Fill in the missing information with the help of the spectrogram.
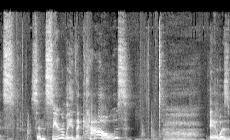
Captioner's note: gasps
